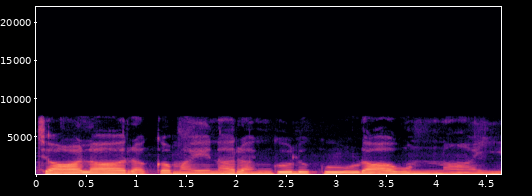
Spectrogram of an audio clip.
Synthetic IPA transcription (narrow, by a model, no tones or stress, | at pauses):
t͡ʃaːlaːɾɐkɐmɐjnɐɾɐŋɡulukuːɽaːunːaːji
